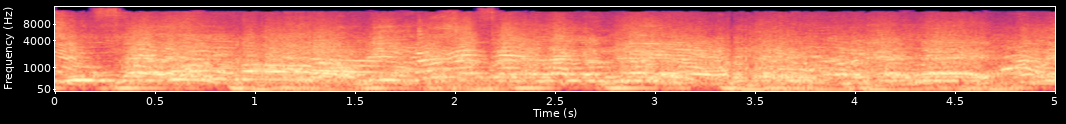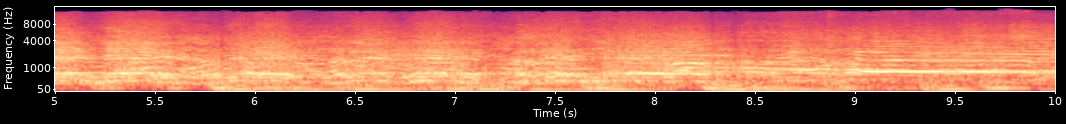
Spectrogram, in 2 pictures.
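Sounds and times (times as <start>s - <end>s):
crowd voices: 0.0s - 10.0s
hip-hop beat with bass: 0.0s - 10.0s.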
